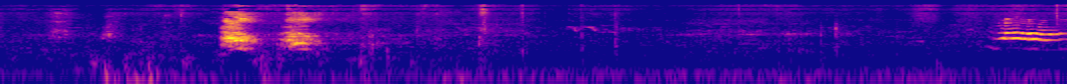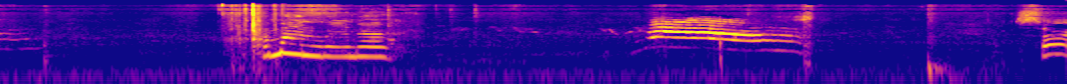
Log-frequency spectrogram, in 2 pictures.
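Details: Bengal cat, female, in a garden while a woman calls her inside, gives a few short descending meows spaced several seconds apart, amid the woman's calling and light background hum.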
